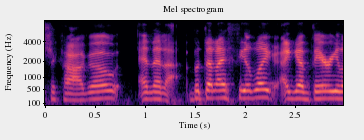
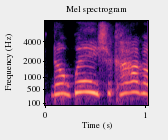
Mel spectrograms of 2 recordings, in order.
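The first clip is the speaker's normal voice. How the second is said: high, loud, thrilled disbelief; excited gasp; 10 semitones higher, 9 dB louder than usual. Retold or imitated. A coworker from Chicago, met at work, gets a high, loud, excited reply. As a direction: gush with mock delight at meeting a fellow Chicagoan.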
